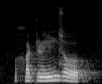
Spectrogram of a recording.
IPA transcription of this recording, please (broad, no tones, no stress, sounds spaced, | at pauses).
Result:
x ɔ ʈ ɭ ĩ n z o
